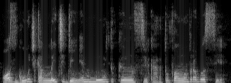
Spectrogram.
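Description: A man's voice: on the high side, lively intonation, a little slow, dark tone. Brazilian man ranting about a game. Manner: argumentative, insistent, repetitive, slangy. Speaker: gaming YouTuber. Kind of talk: informal game rant commentary.

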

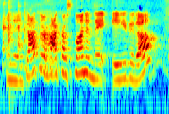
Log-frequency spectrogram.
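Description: Woman, high voice, expressive children's storyteller, music teacher, slightly noisy classroom recording. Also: fairly quick. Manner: expressive, addressing young children. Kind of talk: live storytelling to children in a puppet show. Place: medium-sized school music classroom. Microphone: phone camera a few metres away. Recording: noisy classroom phone video.

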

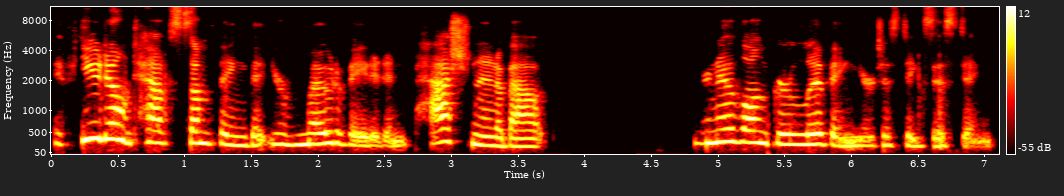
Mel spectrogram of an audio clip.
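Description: Middle-aged woman moderator, slightly high, some fry, dry video-call sound. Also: lively intonation, normal speed, no room sound. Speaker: conference moderator. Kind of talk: moderating a conference Q&A.

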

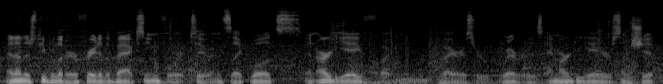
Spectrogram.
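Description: Raspy low-voiced man chatting while gaming. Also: rapid-fire, noisy background. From Canada. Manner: rambling, frequent "like" and "um". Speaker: streamer. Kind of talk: casual chat while gaming. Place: home recording studio.

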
